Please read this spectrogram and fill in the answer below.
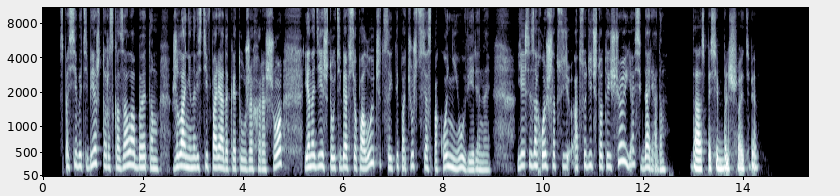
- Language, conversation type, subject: Russian, advice, Как справиться с забывчивостью и нерегулярным приёмом лекарств или витаминов?
- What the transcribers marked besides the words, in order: "почувствуешь" said as "почувстс"; "захочешь" said as "захошь"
